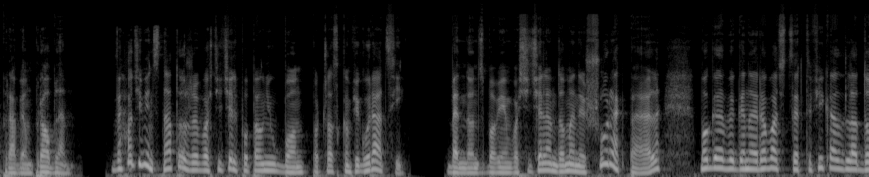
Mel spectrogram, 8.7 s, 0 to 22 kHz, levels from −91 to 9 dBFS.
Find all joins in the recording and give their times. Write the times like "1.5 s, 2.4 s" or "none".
1.1 s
